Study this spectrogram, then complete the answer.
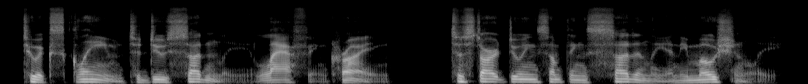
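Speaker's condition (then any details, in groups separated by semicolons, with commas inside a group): No condition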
